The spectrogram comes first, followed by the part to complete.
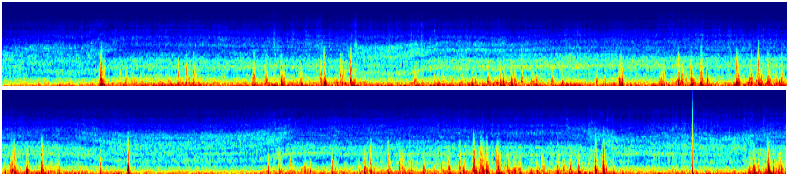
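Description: Road noise inside a moving taxi: a steady low rumble of tyres and engine, with frequent short clicks and knocks.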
